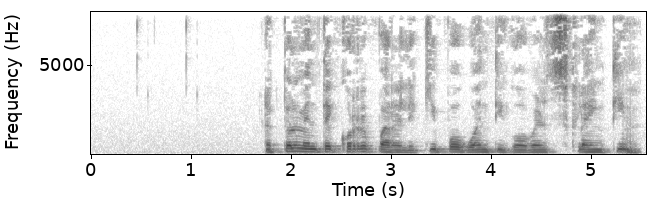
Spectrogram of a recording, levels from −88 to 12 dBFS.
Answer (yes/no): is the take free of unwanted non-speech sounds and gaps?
yes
